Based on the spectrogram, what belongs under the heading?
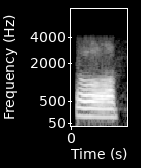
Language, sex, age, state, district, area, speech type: Assamese, female, 45-60, Assam, Barpeta, rural, conversation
